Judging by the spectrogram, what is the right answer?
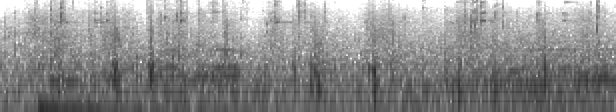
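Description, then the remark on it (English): Several horses' hooves clop in a loose, uneven rhythm, slowing to a few scattered steps over a steady low rumble, as JT Priest and his men stop their horses on an icy trail high up a mountainside. “In the gray stillness high up the mountainside, JT Priest and his men stop their horses on the icy trail.”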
